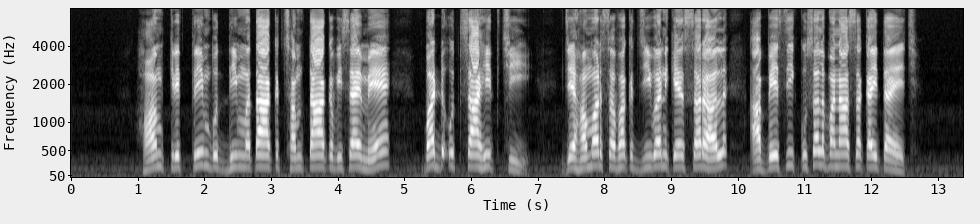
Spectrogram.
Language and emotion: Maithili, happy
